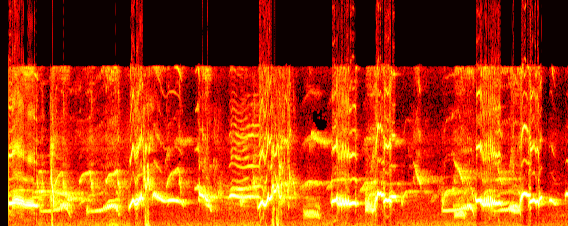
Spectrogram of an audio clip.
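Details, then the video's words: Oriental magpie-robin song used to raise the emotion of other magpie-robins: loud, varied whistled phrases, rising and falling slurs and sharp chirps, delivered in quick bursts separated by brief gaps. "NAIKAN EMOSI BURUNG KACER ANDA"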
